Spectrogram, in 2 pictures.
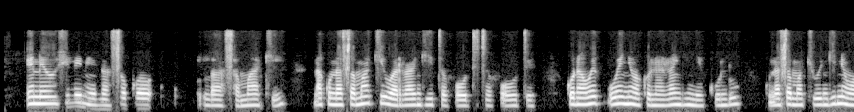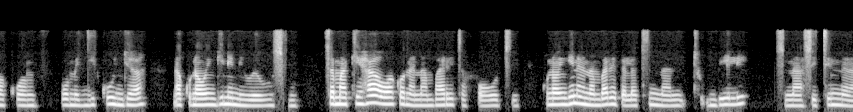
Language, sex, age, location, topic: Swahili, female, 18-24, Mombasa, agriculture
